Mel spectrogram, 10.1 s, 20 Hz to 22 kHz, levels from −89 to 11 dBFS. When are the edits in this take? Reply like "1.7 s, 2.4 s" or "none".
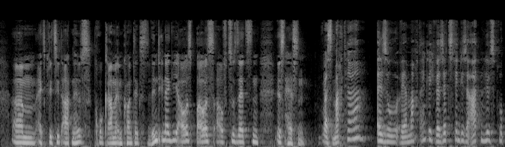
2.9 s, 5.7 s, 6.2 s, 6.9 s, 8.0 s, 8.4 s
